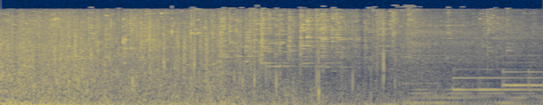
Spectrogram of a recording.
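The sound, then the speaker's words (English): A car explosion from five sticks of dynamite placed in the trunk, set off as Gentry got into the car to run an errand: a loud, roaring blast with deep rumble and crackling debris that holds for a few seconds, then eases as a steady ringing tone emerges near the end. “One fateful evening, Gentry got into his car to run an errand, only for the vehicle to explode around him.”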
